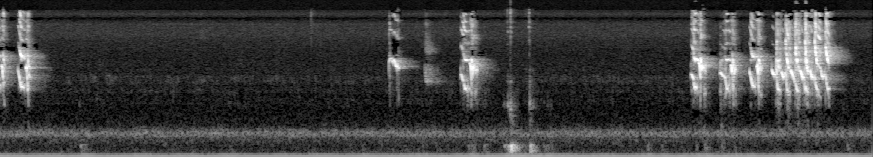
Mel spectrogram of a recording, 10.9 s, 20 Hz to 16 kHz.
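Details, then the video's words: Linnet hybrid from 2022, a young bird whose song is still unformed: brief chirped phrases separated by pauses, ending in a quick run of rapid buzzy notes, with a constant low hum behind. "Hoy os presento a Tsunoda (mixto de Pardillo 2022)"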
